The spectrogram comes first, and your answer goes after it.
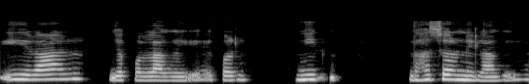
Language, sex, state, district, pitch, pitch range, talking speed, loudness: Maithili, female, Bihar, Saharsa, 220 Hz, 195-230 Hz, 100 wpm, -18 LUFS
